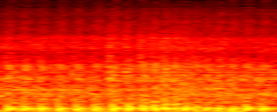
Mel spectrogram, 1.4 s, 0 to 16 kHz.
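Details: Honda Pop 110 motorcycle, 34,000, brought in for engine noise, after partial engine work: even, quick low putter at idle with no ticking or clatter; runs quiet and healthy.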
